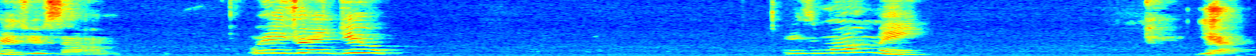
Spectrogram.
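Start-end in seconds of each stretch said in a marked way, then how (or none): 1.2-4.7 pet talk. Real, not acted. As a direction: coo up high at a little animal.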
